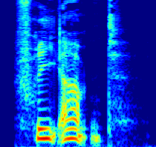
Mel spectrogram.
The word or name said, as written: friamt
